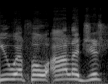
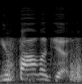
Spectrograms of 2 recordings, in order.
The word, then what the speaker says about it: ufologist: Now, you deal with ghosts, and you're a psychic and a UFOologist. Is that right? Am I pronouncing that term right? Yes, that's correct. You said it correctly. Ufologist. Okay. Ufologist. Yes. Ufologist.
